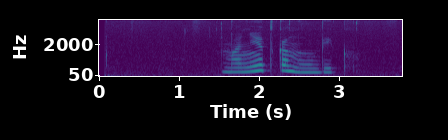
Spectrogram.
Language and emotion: Russian, sad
